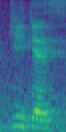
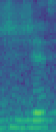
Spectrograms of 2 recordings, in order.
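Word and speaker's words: Gyges: Şimdi atölyelerde bilişsel ve duyusal gelişim bağlamında Gaygis'in yüzüğü ifadesi, Giges diye de okunuyor, Giges diyor Fransızlar.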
